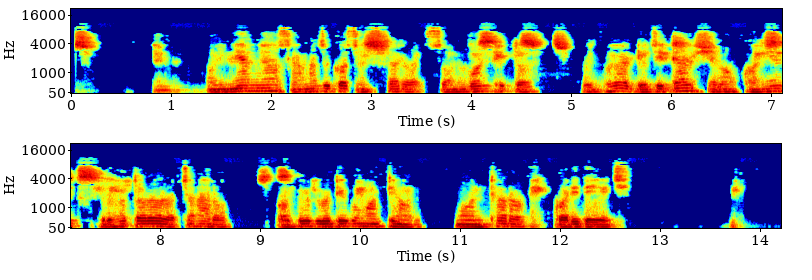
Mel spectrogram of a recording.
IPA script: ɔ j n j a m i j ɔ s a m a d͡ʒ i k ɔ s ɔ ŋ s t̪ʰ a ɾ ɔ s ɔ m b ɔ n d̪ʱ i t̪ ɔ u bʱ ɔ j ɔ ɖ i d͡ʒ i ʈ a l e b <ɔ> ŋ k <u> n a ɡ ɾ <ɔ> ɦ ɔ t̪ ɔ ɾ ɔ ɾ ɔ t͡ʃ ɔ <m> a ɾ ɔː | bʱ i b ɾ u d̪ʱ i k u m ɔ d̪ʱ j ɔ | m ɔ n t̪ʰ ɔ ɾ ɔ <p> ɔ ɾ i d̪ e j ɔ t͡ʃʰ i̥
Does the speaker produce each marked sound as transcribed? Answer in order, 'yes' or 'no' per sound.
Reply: yes, no, no, no, no

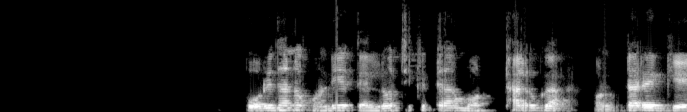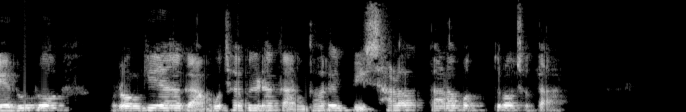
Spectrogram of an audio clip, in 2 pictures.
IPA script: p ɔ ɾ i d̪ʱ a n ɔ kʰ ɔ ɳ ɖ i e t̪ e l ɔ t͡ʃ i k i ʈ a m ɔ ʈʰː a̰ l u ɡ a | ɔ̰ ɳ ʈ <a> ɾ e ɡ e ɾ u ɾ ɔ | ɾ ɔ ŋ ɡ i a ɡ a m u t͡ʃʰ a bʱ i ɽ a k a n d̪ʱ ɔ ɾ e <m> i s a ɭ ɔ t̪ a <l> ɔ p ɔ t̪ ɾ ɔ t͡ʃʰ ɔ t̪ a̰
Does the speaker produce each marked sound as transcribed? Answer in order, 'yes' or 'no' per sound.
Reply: yes, no, no

